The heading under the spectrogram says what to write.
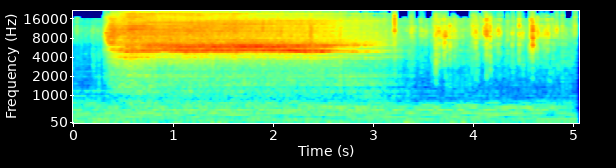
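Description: A long, steady hissing exhale pushed through clenched teeth lasts about three seconds, bright and sibilant, then fades into faint background noise with a few soft clicks.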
